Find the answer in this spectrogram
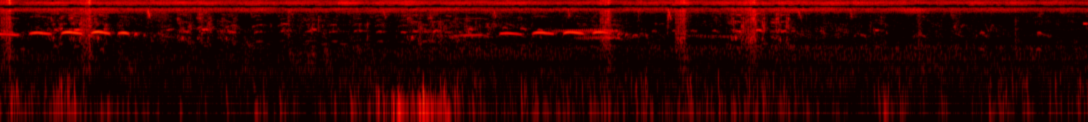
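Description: A bird calling: runs of quick, repeated high arched notes, one run at the start and another about halfway through. A brief low rumble around four seconds in.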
